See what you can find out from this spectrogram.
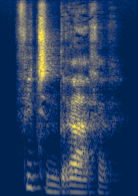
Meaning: bicycle carrier, bike rack
- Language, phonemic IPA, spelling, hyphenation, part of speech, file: Dutch, /ˈfit.sə(n)ˌdraː.ɣər/, fietsendrager, fiet‧sen‧dra‧ger, noun, Nl-fietsendrager.ogg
